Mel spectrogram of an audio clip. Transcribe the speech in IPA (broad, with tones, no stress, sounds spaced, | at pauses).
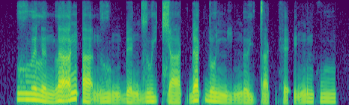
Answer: ɣ u˧ ə̯ l ə˨˩ n l a̰ː˧˥ ŋ ʔ a̰ː˧˨ n ɣ u˧˩ ŋ ɓ ɛ˨˩ ŋ z u˧ j t͡ɕ aː˨˩ k̚ ɗ a˦˥ k̚ ɗ o˧ ɲ i˨˩ ŋ əː˨˩ j t̪ a˨˩ k̚ h ɛ̰˧˨ ʔ ḛ˧˨ ŋ ə˧ m h w u˧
